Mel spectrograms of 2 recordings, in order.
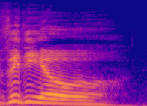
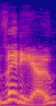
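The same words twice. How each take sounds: First: The vowels are long, in a northern accent. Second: The vowels are short, in a plain accent. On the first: "it's like such a long vowel sound" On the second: "Not video"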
